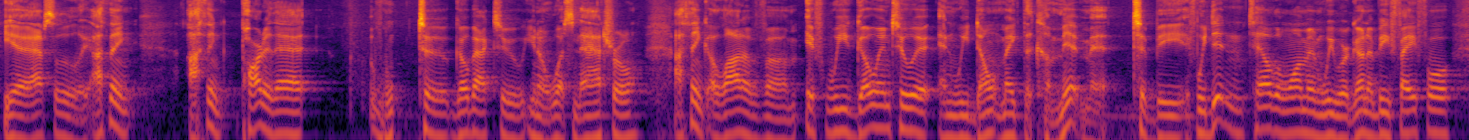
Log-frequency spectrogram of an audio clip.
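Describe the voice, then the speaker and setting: Male panel host, mid-pitched voice, earnest and conversational, reasons things out aloud. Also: normal speed, a little mellow. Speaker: show host.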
